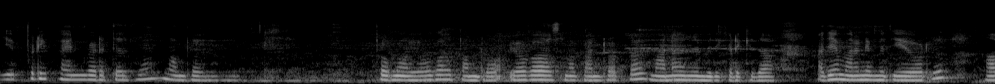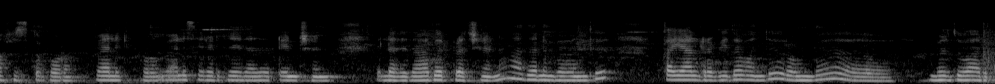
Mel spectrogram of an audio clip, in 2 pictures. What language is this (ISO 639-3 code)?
tam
